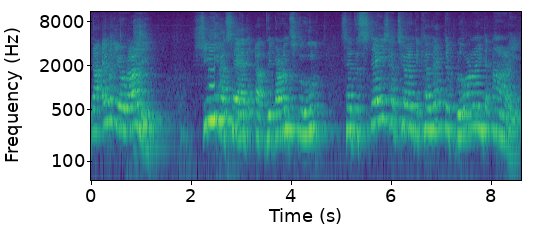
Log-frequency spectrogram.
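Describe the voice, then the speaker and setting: Over noticeable background noise, a woman talks with a high pitch. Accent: Irish. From Ireland. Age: 80s+. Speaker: peace activist, playwright. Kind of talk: public speech at a meeting.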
